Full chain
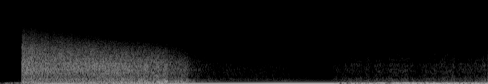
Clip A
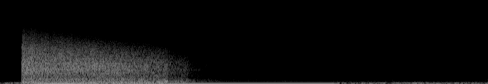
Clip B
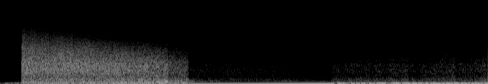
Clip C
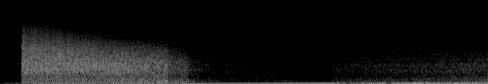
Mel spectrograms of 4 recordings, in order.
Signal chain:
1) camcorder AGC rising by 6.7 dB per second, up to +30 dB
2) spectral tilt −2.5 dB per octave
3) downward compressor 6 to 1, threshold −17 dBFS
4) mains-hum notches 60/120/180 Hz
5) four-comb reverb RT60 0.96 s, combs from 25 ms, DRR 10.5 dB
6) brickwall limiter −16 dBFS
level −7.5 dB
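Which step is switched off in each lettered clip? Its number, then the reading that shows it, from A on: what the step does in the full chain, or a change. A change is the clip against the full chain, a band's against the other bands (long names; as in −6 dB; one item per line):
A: 1, change in crest factor +8.5 dB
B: 5, change in crest factor +3.0 dB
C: 2, 125 Hz band −7.0 dB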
